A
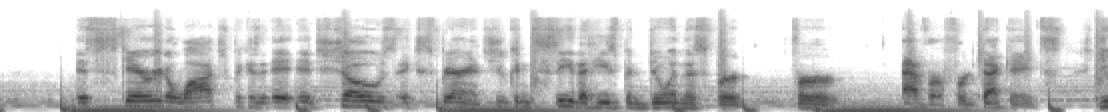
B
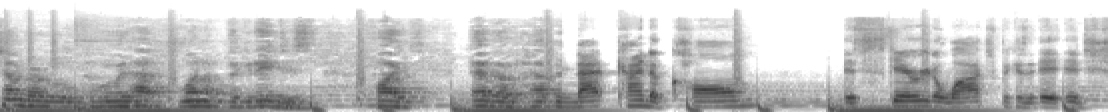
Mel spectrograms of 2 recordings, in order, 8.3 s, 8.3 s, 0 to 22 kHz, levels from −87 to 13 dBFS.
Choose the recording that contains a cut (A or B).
B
